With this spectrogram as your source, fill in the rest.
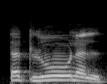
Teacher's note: تا ساکن پر قلقلہ نہیں کرنا ، واو مدہ کو ایک الف کے برابر کھینچ کر پڑھیں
